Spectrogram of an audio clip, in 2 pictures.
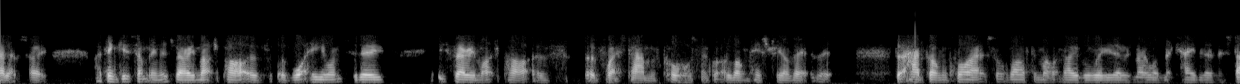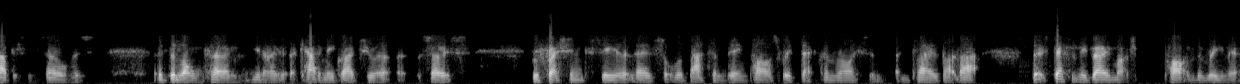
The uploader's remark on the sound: had their say on the phones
